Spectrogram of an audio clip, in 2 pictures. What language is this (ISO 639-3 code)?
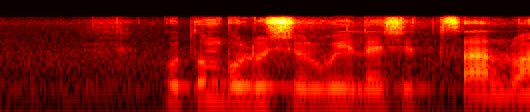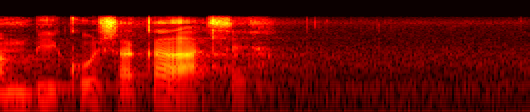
tso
